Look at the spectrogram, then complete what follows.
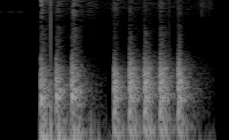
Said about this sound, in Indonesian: Belum lama merendung, bapak mengetuk pintu kamarku.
